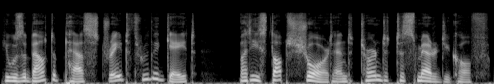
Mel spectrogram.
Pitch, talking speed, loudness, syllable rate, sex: 155 Hz, 205 wpm, -18 LUFS, 4.9 syllables/s, male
